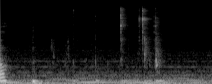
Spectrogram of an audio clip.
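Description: A few quick keystrokes on a computer keyboard, clicking over a faint steady low hum, including the Shift + A shortcut that opens Blender's Add menu.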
